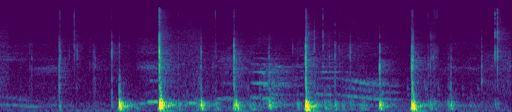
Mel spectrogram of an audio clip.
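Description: Fingers and nails picking at and tapping the wrapped plastic ball of a LOL Surprise toy, giving a string of sharp clicks and taps. The loudest come a little over a second in and again about three and four seconds in.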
